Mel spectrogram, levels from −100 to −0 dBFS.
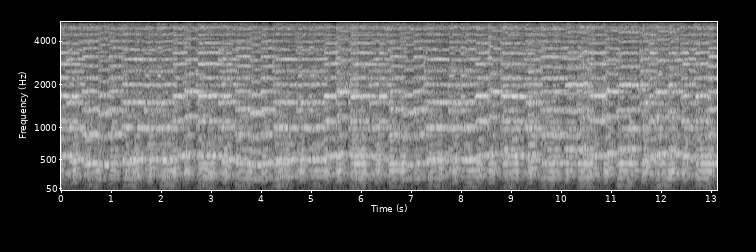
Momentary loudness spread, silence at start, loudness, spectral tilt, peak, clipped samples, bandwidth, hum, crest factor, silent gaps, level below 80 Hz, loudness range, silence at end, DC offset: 3 LU; 0 s; -19 LUFS; -1.5 dB/octave; -6 dBFS; under 0.1%; 5.4 kHz; none; 14 dB; none; -66 dBFS; 1 LU; 0 s; under 0.1%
